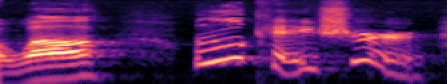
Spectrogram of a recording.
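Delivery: very high-pitched, uncertain acted reply; mock-reluctant, voice climbing way up; hesitant agreement. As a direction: squeak out a doubtful yes. Acts out hesitant agreement to coach.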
